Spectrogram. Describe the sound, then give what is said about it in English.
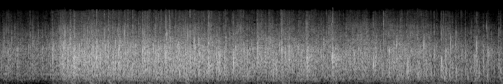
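Audience applause from a packed house at a stage magic show, politely greeting a trick; dense, steady clapping starts after a brief quiet moment and holds at an even level to the end. “The Crown Prince claps politely.”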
